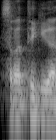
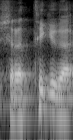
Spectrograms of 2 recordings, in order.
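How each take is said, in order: First: The word begins with an 'sr' sound. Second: The word begins with a 'shr' sound. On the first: The speaker calls it wrong. "എന്നാണ് പലരും പറയുന്നത്... കഷ്ടം, അങ്ങനെ പറയരുത്. ശ്ര സ്ര ഇത് രണ്ടും രണ്ടാണ്" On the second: The speaker calls it right. "ശ്ര"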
